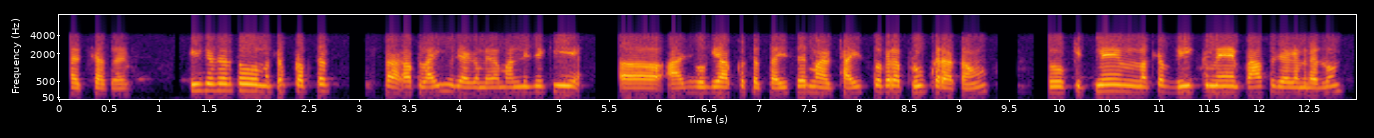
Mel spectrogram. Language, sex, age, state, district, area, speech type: Hindi, male, 45-60, Uttar Pradesh, Sonbhadra, rural, conversation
